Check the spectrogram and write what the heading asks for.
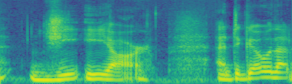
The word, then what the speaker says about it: Nordlinger: I think there's only basically one way to spell it, but I do spell it for people. It's Nordlinger.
